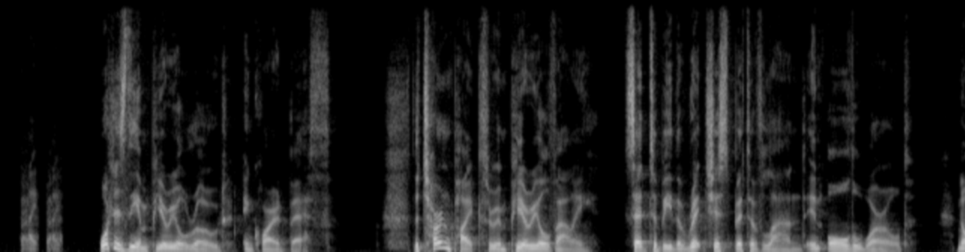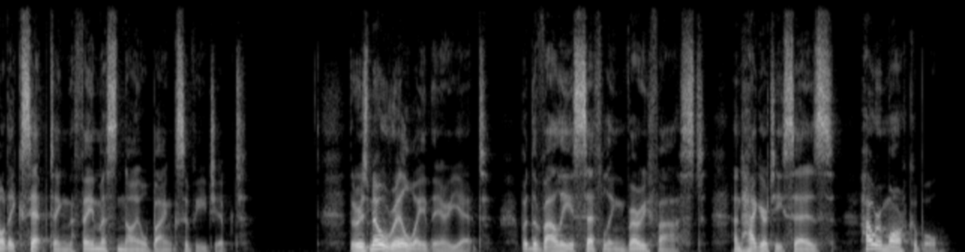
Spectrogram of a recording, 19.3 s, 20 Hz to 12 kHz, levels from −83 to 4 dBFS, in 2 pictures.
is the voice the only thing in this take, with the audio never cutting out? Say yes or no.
no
